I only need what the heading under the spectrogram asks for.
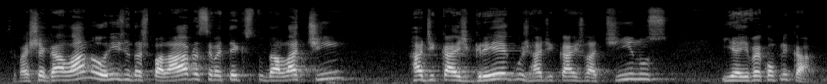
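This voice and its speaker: Man, Brazilian Portuguese accent, high voice, exam-prep grammar teacher, casual, repeats himself. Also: normal speed. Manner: casual, repeats words and checks in with "tá?". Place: classroom with whiteboard.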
